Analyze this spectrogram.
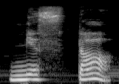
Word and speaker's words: места: But when we change them into the plural form, the ending becomes stressed and it becomes A. Now it's a strong A. So it's the real sound A. So we pronounce it strongly. Слова, права, дела, места.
